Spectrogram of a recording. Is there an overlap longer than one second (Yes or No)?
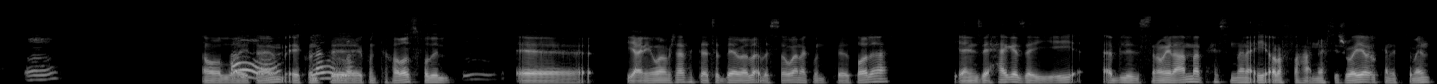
Yes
